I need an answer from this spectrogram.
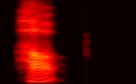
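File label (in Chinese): "好", Chinese; HSK1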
